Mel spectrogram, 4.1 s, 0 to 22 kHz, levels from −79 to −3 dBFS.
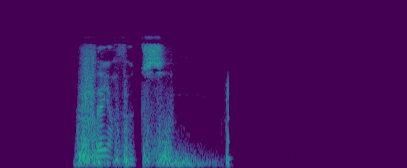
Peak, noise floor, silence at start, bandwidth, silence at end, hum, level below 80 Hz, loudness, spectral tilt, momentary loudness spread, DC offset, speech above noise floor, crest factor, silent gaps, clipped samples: -18 dBFS; -83 dBFS; 0.75 s; 11 kHz; 1.75 s; none; -62 dBFS; -34 LUFS; -3 dB/octave; 15 LU; under 0.1%; 49 dB; 22 dB; none; under 0.1%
